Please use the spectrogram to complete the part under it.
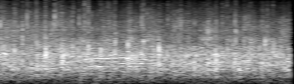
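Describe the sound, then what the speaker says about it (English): Audience applause for an elementary school band at a school ribbon-cutting event, a steady, dense patter of clapping from a crowd at moderate distance, fairly soft, lasting the full three seconds with no talk. "Let's give them a round of applause."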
